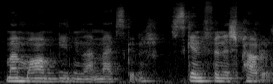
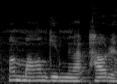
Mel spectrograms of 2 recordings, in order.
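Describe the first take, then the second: First: Stumbling over "mac Skin, Skin Finish powder", repeating "Skin"; tongue-tied. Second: Said in the usual way. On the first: Real, not acted. Quoting herself to roommate, stumbling on the product name. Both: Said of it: "Dang, I can't say it".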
